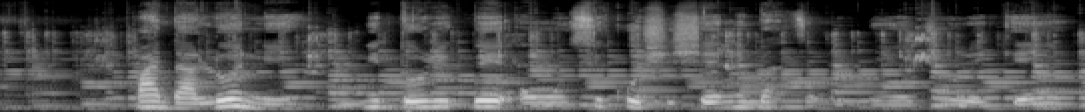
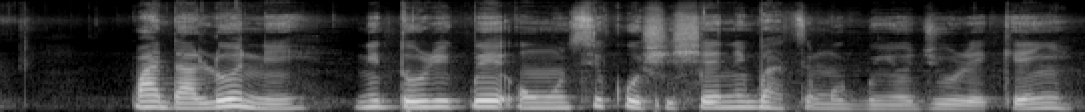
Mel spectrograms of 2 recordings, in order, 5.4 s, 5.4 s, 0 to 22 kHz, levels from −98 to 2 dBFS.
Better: second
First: noise reduction (classical method log-MMSE)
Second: none

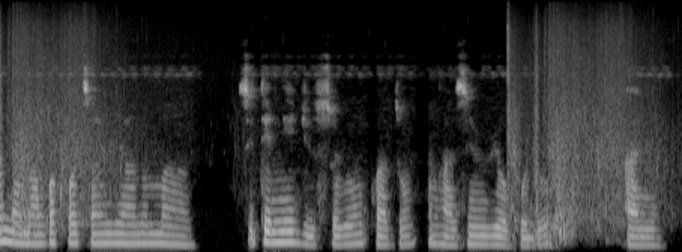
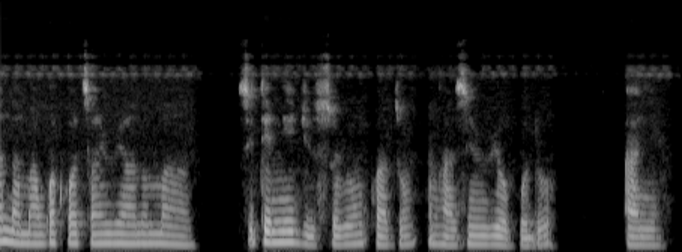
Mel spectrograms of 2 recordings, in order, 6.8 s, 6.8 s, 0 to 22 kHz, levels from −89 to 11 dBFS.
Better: second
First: background sound (Splash, splatter); 13 dB below the speech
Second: none

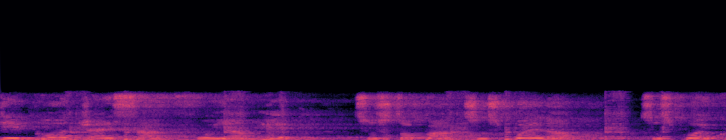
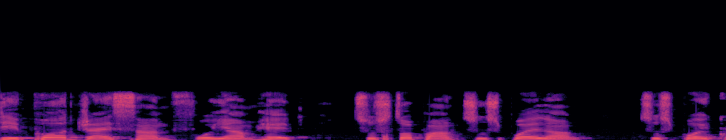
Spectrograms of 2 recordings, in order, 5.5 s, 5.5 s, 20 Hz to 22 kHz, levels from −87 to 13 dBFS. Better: second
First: background sound (Fart); 13 dB below the speech // room echo; dies away in 2.1 s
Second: none

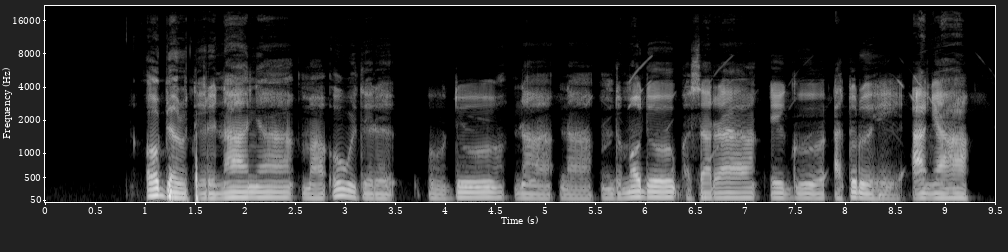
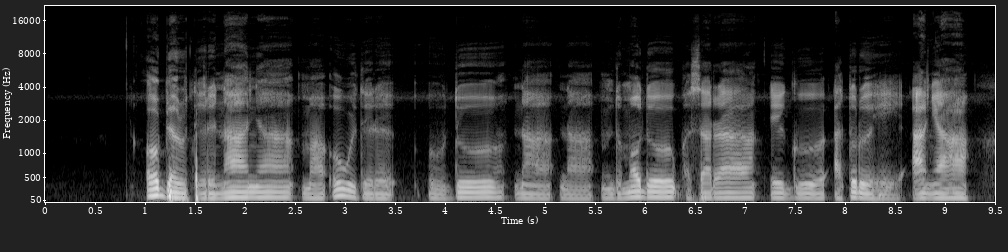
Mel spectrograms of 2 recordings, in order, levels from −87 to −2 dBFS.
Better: second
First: noise reduction (neural mask model Resemble Enhance denoiser)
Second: none

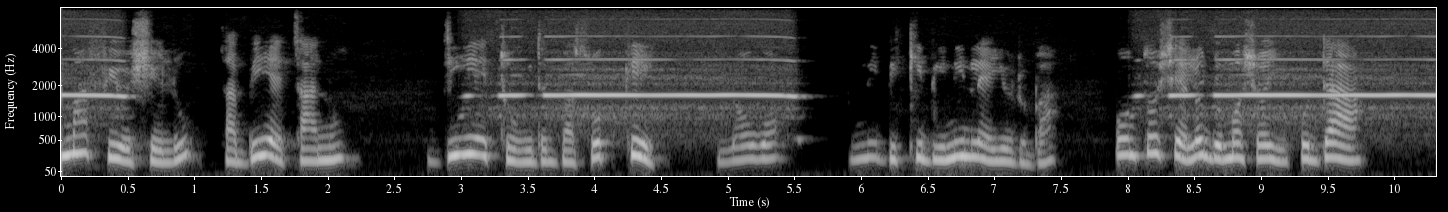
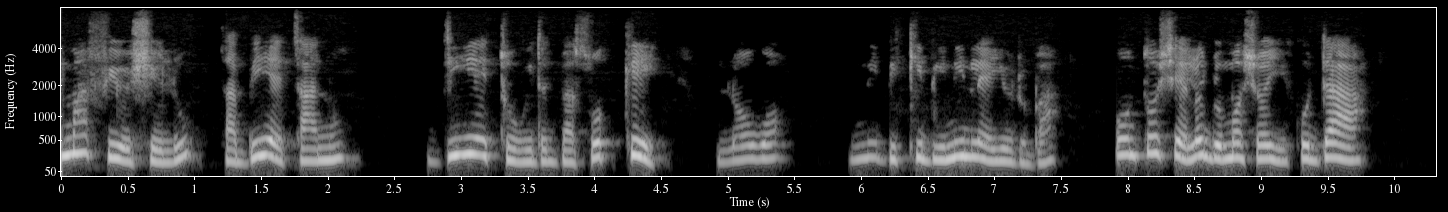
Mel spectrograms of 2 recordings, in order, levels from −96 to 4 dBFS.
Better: second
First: background sound (Wind instrument, woodwind instrument); 1 dB below the speech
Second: none

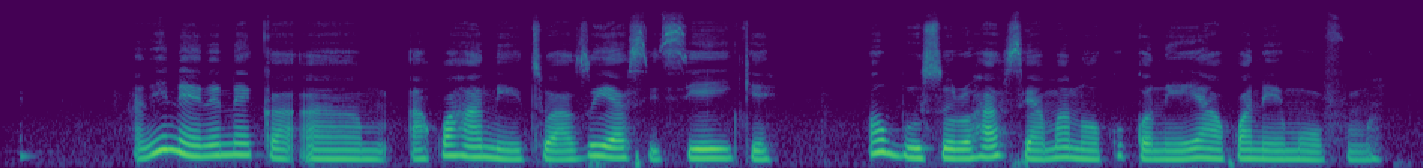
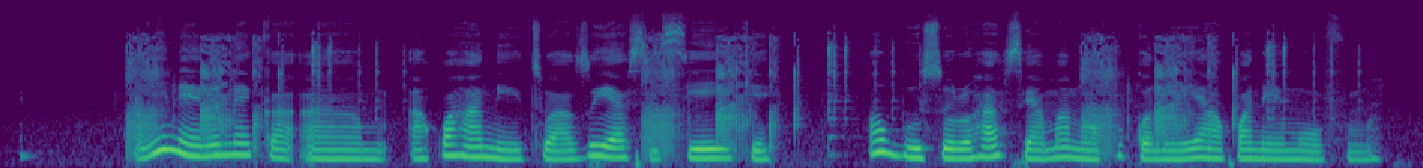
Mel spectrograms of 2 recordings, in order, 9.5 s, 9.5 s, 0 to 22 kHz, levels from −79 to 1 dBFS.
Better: first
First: none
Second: background sound (Fart); 15 dB below the speech

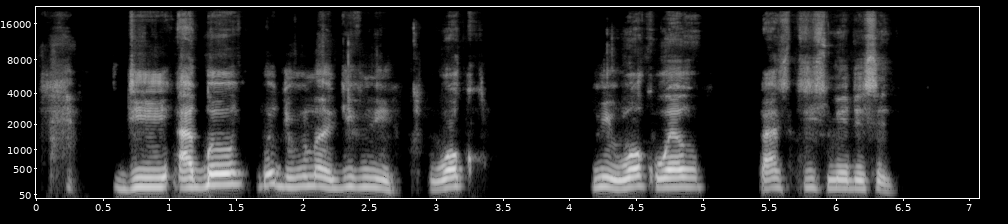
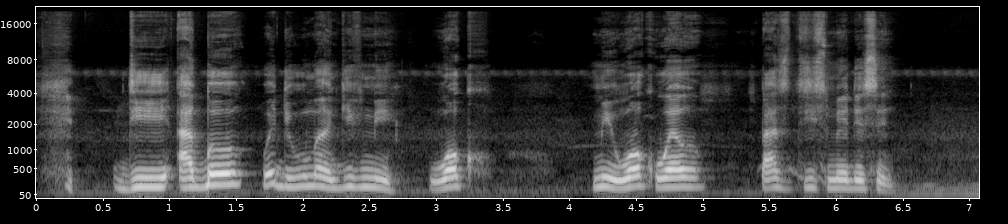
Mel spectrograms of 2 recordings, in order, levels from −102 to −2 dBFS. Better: second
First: noise reduction (neural mask model Resemble Enhance denoiser)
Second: none

